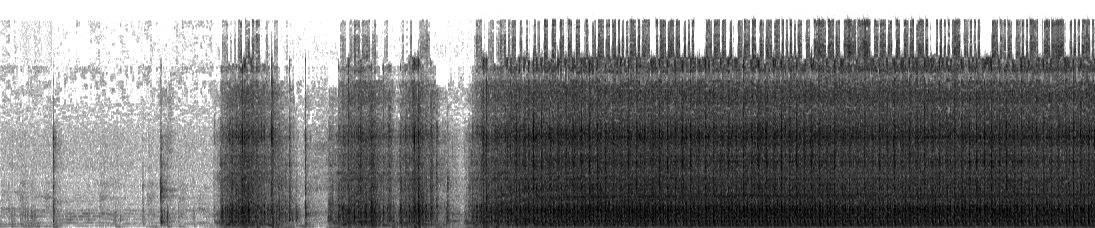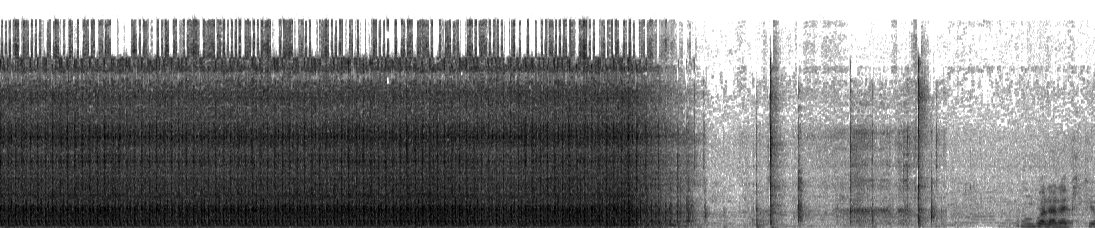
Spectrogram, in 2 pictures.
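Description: A sewing machine stitches along the edge of a layered fabric face mask, running steadily for about twelve seconds with a loud, continuous motor hum, after brief starts and stops at the beginning and handling noises at the end.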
